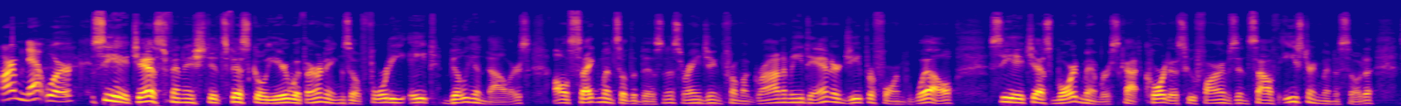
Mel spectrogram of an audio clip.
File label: air check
